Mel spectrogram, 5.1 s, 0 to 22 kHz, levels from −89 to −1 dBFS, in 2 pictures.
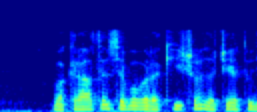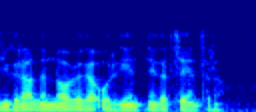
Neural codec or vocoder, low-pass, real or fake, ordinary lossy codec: none; 7.2 kHz; real; Opus, 64 kbps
